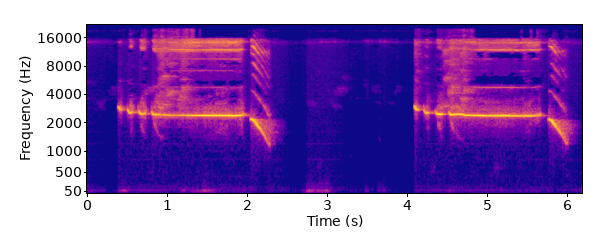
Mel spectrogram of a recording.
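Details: Vigorous common iora (cipow) song from a training recording for caged birds: twice, a quick series of chipped notes flows into a long flat whistle closing with a downward swoop; light taps in between.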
